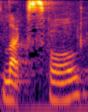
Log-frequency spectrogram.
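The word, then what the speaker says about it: Lexvold: and follow your name for the record Lex fold is spelled be EV er ly Lex fold which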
